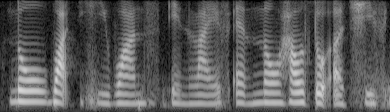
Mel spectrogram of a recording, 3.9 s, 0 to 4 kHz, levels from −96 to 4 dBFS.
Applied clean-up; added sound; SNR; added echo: none; none; none; none.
